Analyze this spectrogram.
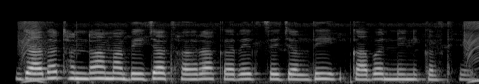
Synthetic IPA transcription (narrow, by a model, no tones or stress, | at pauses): d͡ʒjaːd̪aʈʰə̃ɳɖʱãmãbeːd͡ʒat̪ʰəɦɾakəɾelsed͡ʒəld̪ikaːbənːẽnɪkəlt̪ʰeː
